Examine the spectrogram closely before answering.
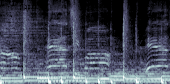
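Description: A grunge rock song plays at a steady mid-tempo, with regular drum hits about twice a second under sustained, droning guitar and a melodic vocal line, fairly loud and clear, with no talking over it.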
